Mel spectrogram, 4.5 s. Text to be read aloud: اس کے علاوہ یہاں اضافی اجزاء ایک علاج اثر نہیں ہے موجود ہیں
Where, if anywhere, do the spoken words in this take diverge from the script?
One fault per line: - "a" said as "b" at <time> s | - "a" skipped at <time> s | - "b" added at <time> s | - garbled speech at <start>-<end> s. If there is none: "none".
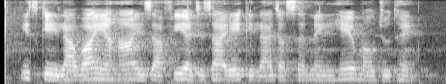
none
